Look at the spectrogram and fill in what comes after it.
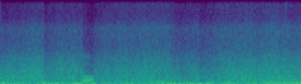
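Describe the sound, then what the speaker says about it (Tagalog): Strong gusts buffet an outdoor microphone, a heavy continuous rumble that swamps the scene, with one brief exclamation from a person near the start. "Lakas ng hangin mga kabady."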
